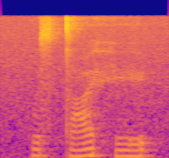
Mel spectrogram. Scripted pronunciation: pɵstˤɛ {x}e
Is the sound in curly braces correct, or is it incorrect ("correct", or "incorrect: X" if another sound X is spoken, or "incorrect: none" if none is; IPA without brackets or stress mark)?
incorrect: h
